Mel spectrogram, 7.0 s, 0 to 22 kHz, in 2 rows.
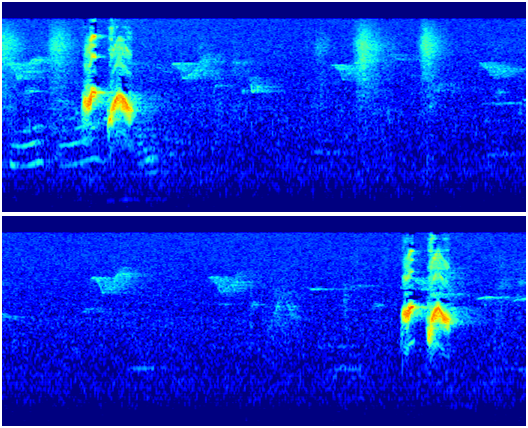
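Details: Red-whiskered bulbul, a decoy singing during a trapping session on 28 February 2017 to lure wild birds. Two loud, quick warbled two-note phrases sit about six seconds apart, with faint chirps from other birds in between.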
